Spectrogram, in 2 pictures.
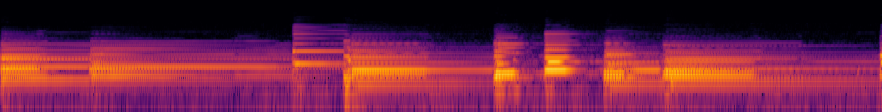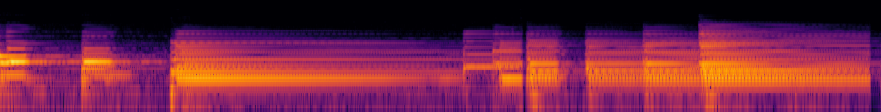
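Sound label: Fortepiannaya Muzyka vibrofon, piano music vibraphone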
